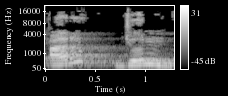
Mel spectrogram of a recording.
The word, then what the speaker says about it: अर्जुन: है बेटा यह देखिए यह जो र का रूप है ये जिस शब्द पर लगता है उस शब्द से पहले इसका उच्चारण किया जाता है जैसे धनु फिर ध के ऊपर है तो र पहले बल जाएगा मतलब धनुर धारी ज के ऊपर है तो ज से पहले अर्जुन ठीक है इस तरह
